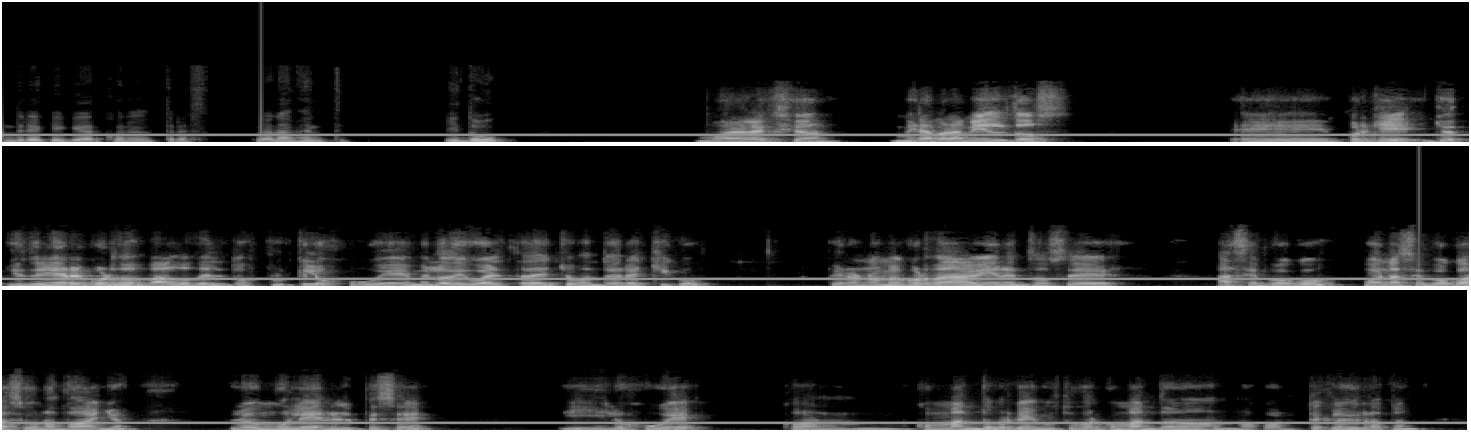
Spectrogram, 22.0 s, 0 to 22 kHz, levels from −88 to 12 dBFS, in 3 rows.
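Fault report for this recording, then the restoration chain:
whine 1.2 kHz -30 dBFS
1.29 s: pop -11 dBFS
14.41 s: pop -11 dBFS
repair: de-click; band-stop 1.2 kHz, Q 30

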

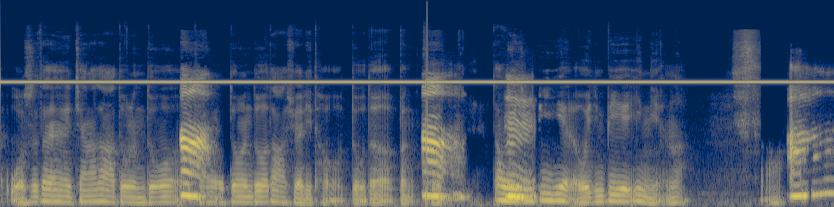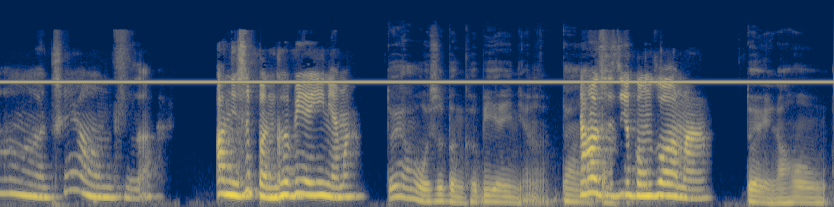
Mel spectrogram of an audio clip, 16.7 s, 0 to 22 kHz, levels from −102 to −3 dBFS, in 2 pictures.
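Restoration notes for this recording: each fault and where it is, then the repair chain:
whine 4.3 kHz -29 dBFS
4.26–4.27 s: dropout 10 ms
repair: band-stop 4.3 kHz, Q 30; interpolate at 4.26 s, 10 ms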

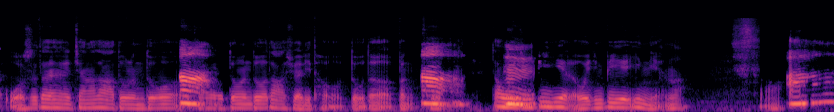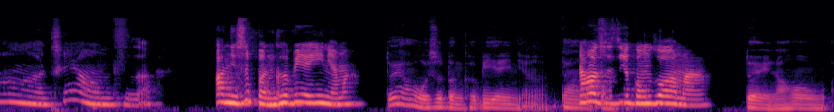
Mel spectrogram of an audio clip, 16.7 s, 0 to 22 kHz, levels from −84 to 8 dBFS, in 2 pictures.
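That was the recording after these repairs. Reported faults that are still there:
nothing left

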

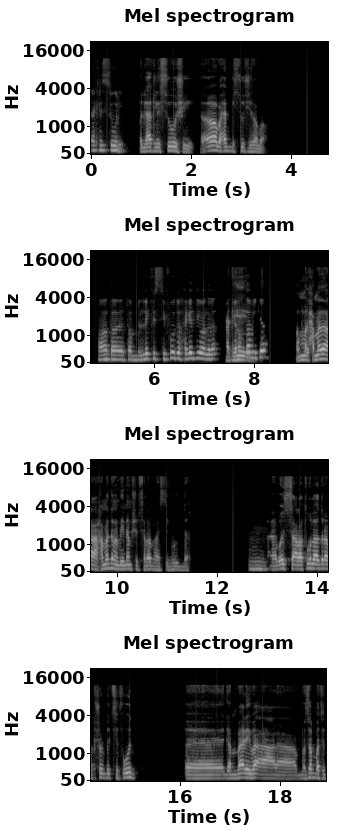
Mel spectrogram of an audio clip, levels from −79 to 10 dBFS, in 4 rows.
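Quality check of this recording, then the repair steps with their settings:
tick 45 rpm -19 dBFS
16.74 s: pop -21 dBFS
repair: de-click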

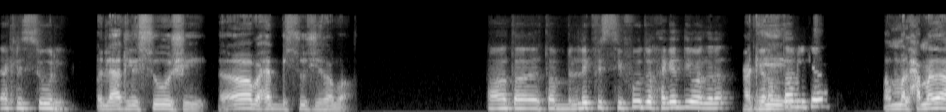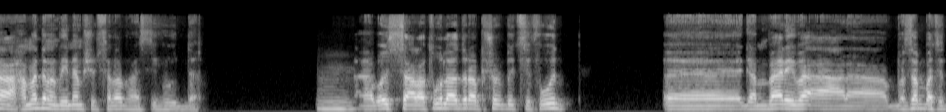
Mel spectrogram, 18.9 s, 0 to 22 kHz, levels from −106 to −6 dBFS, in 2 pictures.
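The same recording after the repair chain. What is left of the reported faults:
16.74 s: pop

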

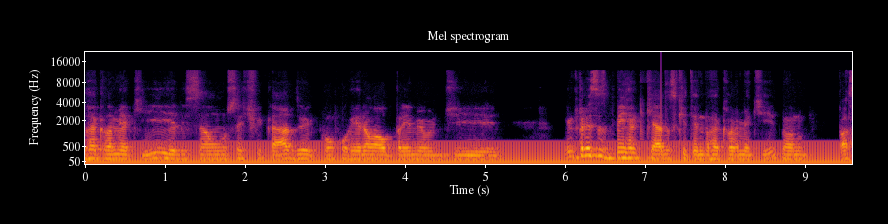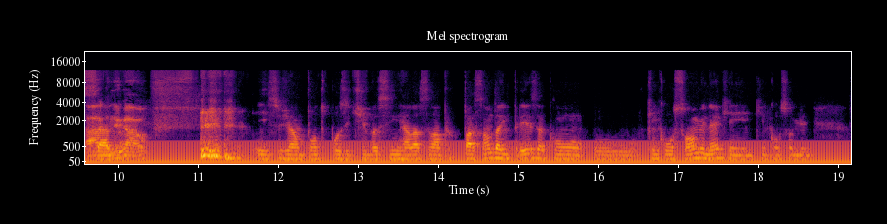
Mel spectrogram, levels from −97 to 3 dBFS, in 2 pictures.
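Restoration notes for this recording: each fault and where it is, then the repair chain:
buzz 50 Hz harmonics 14 -28 dBFS
7.20–7.21 s: dropout 5.7 ms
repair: de-hum 50 Hz, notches 14; interpolate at 7.20 s, 5.7 ms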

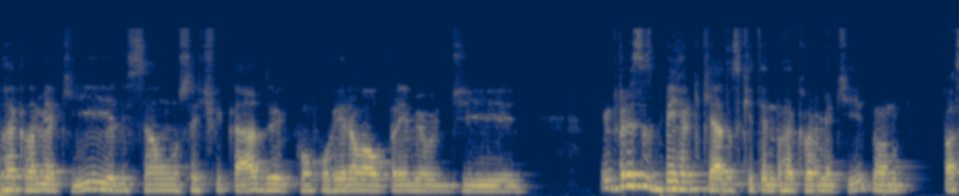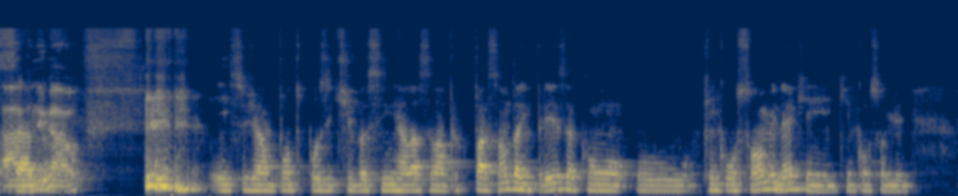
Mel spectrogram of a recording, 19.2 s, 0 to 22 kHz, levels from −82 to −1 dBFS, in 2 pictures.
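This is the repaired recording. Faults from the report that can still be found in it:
nothing left

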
